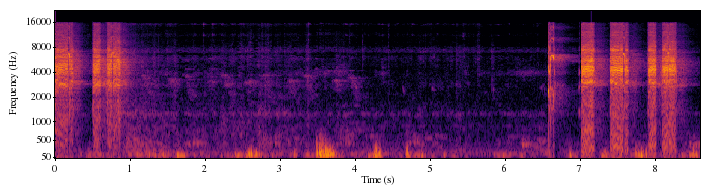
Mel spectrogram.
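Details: Harsh, rasping notes of a black francolin: one phrase ends at the start, then a full phrase of five grating chirps. Quieter low cooing sounds come in between.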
